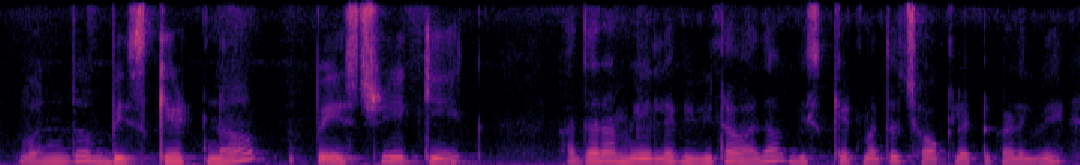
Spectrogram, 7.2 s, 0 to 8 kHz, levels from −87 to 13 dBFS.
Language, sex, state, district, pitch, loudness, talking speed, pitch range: Kannada, female, Karnataka, Shimoga, 200 Hz, -36 LUFS, 90 wpm, 190-220 Hz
